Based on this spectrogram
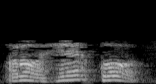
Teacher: الهاء مرققة، الراء مفخمة، القاف مفخمة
